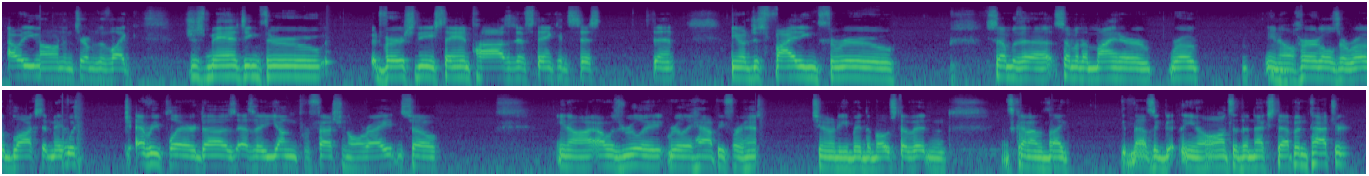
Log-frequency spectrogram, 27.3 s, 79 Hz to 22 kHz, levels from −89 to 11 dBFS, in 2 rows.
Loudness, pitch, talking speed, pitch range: -23 LUFS, 135 Hz, 180 wpm, 125-145 Hz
